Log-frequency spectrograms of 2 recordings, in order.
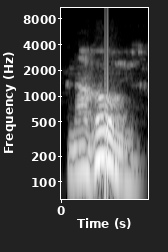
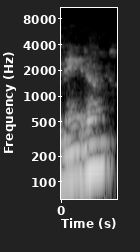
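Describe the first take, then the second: First: The name is said with a Hebrew pronunciation. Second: The name is said with an American pronunciation. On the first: "I'm gonna say it the Hebrew way" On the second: "I used to say Nahum, but that's the American way"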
